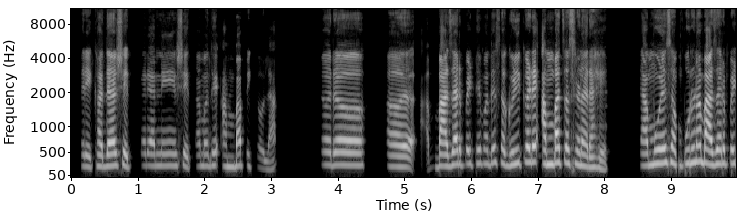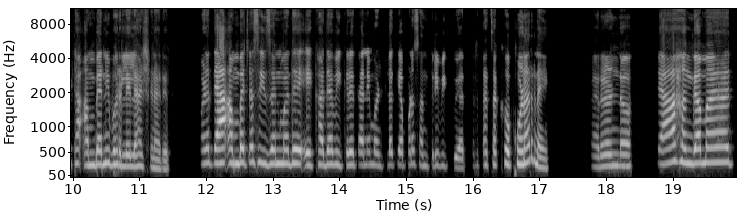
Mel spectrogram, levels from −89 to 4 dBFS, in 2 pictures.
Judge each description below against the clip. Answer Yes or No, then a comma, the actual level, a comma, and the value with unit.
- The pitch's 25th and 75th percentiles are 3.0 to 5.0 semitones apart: Yes, average, 3.3 semitones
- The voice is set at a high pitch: Yes, very high, 250 Hz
